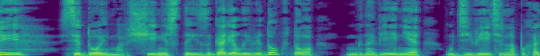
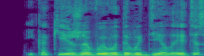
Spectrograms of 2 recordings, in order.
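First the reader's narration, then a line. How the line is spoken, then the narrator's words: Forced calm question. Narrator (Russian): спросил Алексей, стараясь говорить спокойно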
